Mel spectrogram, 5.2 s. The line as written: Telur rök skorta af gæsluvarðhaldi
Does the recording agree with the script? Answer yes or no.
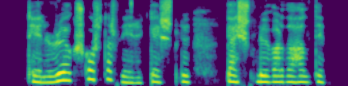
no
